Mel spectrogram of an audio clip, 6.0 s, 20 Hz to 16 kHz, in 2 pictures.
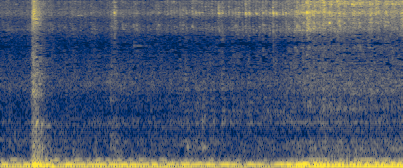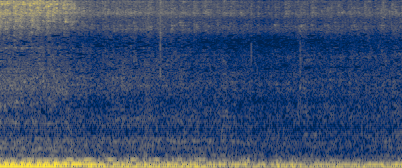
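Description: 1970 Dodge Coronet's 383 V8 idling, with a single sharp knock just after the start. About two seconds in, the engine note deepens and swells for a second and a half as the car pulls away, then eases off.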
